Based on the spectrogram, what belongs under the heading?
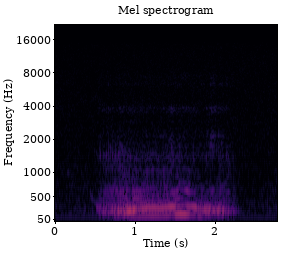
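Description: A single long, rumbling, vibrating breath with a throaty rattle, rising and fading over nearly two seconds: a dog snoring.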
